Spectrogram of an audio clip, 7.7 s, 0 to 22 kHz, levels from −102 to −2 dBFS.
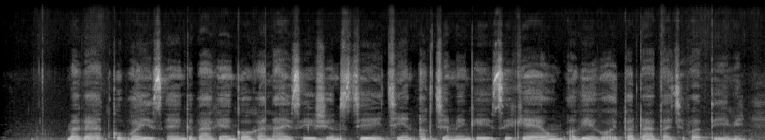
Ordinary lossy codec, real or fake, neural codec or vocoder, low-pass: none; fake; vocoder, 44.1 kHz, 128 mel bands every 256 samples, BigVGAN v2; none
